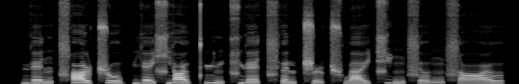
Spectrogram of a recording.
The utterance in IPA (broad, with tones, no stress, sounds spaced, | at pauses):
ɥ ɛ˧˥ n t͡sʰ ɑ˥ ʊ̯ ʈ͡ʂ o˥˩ ʊ̯ p j ɛ˧˥ ɕ j ɑ˥˧ ʊ̯ t̪ʰ y˥˩ n t͡ɕ ɥ ɛ˥ t͡sʰ ə˥˩ n ʈ͡ʂ ɻ̩˨˩ ʈ͡ʂʰ w a˧˥ ɪ̯ t͡ɕ i˥˩ ŋ s ɤ̰˨˩ ŋ s ɑ˧˥ ʊ̯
